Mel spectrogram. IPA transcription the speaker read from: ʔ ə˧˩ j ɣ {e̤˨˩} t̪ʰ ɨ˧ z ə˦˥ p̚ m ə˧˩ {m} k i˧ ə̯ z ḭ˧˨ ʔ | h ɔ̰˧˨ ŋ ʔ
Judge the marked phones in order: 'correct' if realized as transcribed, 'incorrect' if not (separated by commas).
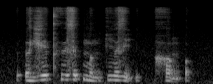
incorrect, correct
